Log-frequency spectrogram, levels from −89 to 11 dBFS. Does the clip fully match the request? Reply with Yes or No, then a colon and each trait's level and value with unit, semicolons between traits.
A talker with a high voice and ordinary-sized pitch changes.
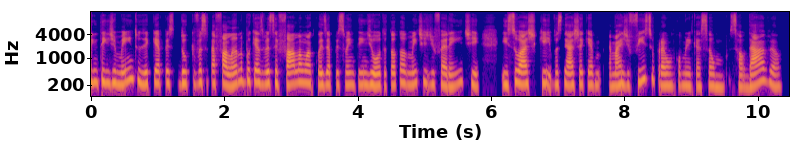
No: high, 210 Hz; narrow, 2.3 semitones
